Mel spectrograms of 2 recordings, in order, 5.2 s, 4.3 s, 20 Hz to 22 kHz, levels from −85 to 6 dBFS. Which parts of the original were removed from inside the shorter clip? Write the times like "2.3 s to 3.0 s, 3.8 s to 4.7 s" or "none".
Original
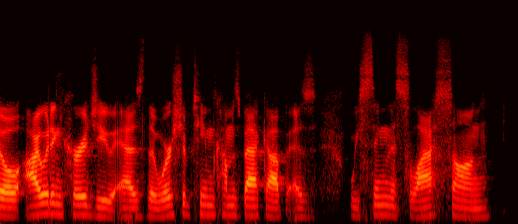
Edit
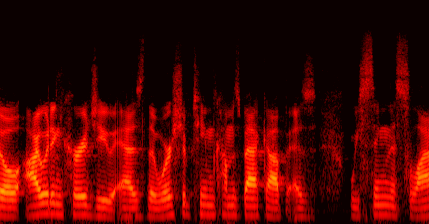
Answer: none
